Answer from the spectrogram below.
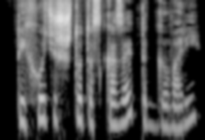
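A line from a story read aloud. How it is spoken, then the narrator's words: Soft, calm, melodic. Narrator (Russian): произнесла мягко и спокойно, голос стал певучим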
